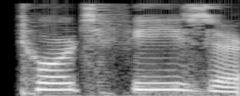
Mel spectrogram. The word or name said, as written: tortfeasor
